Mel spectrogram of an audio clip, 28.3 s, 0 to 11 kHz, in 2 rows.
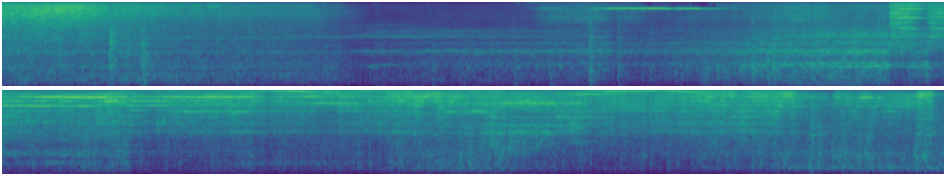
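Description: Electric commuter trains running on the line. First a fading motor whine, then a JR East E233 series 7000 train passes on a curve with a steady rumble of wheels on rail and high wheel squeal from the curve.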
